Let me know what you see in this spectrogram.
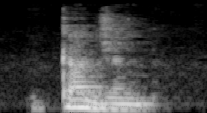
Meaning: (noun) 1. A small freshwater fish of species Gobio gobio, native to Eurasia 2. Cottus bairdii, more widely known as mottled sculpin
- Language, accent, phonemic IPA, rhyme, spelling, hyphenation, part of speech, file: English, Southern England, /ˈɡʌdʒən/, -ʌdʒən, gudgeon, gud‧geon, noun / verb, LL-Q1860 (eng)-gudgeon.wav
